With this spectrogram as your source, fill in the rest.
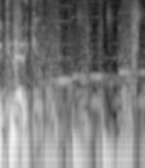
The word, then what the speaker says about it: Connecticut: let's say let's say Connecticut let me just I got Google Maps here Los Angeles California crazy that Connecticut is spelled like connect it kit connect a cut Springfield the message messages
